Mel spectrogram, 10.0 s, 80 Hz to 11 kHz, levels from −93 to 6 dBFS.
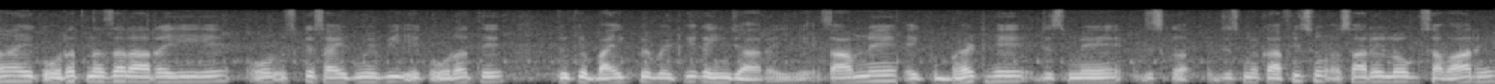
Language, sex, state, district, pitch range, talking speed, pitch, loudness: Hindi, male, Bihar, Begusarai, 130-155 Hz, 210 wpm, 145 Hz, -16 LUFS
